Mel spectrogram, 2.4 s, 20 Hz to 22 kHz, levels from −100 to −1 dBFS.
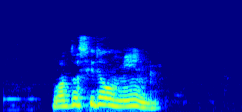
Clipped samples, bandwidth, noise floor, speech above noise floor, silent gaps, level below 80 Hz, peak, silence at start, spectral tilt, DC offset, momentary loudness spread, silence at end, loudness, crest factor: under 0.1%; 7 kHz; under -90 dBFS; over 48 dB; none; -82 dBFS; -28 dBFS; 0.5 s; -7 dB/octave; under 0.1%; 10 LU; 0.85 s; -43 LUFS; 18 dB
